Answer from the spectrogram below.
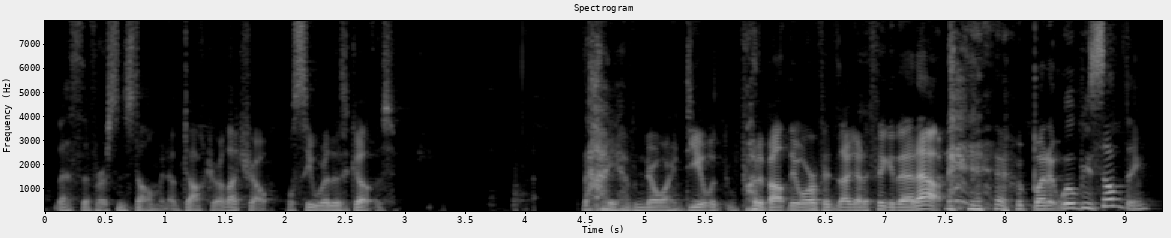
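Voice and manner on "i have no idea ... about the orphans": usual speaking voice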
